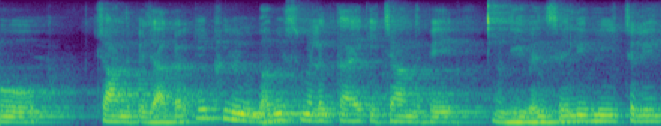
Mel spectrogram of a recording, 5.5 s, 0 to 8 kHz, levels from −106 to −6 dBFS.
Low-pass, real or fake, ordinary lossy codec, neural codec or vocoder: none; real; none; none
